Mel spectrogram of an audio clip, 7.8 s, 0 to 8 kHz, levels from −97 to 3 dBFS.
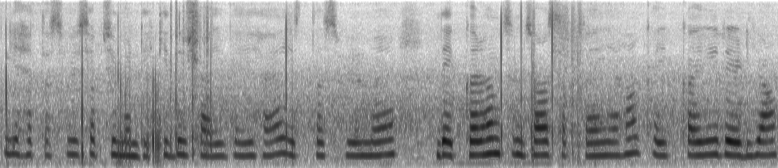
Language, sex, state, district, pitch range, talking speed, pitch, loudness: Hindi, female, Haryana, Rohtak, 230-250 Hz, 155 wpm, 240 Hz, -18 LUFS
